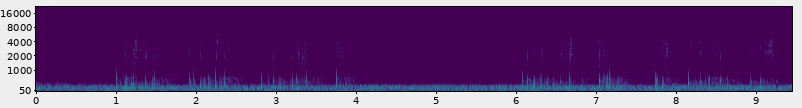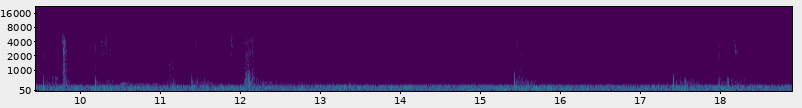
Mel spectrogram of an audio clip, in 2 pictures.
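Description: A young man talks calmly and close to a microphone, in bursts with pauses.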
